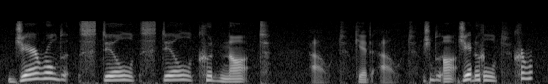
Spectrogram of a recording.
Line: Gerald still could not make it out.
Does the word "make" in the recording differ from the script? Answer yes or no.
yes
